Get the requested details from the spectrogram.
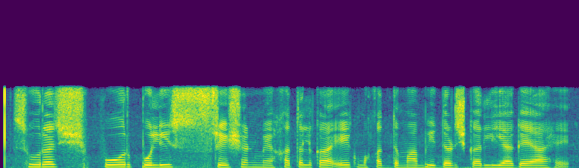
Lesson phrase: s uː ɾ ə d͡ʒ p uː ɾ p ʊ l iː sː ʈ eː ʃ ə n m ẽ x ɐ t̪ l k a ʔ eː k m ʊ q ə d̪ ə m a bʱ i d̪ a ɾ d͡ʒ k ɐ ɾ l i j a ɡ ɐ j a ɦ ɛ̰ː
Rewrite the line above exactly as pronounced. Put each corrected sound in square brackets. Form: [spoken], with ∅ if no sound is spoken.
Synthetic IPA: s uː ɾ ə d͡ʒ p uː ɾ p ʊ l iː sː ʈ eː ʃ ə n m ẽ x ɐ t̪ l k a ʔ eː k m ʊ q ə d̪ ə m a bʱ i d̪ [ɐ] ɾ d͡ʒ k ɐ ɾ l i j a ɡ ɐ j a ɦ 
